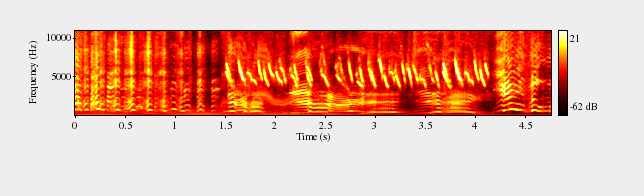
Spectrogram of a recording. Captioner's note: giggling; groaning and birds chirping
